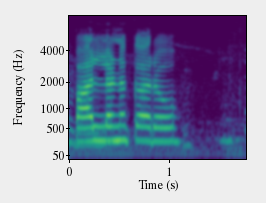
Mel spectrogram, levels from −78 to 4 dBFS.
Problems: constant background noise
